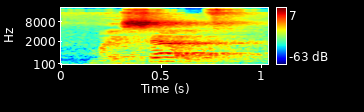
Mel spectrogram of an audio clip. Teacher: the extra force in the second syllable is prominent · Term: stress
